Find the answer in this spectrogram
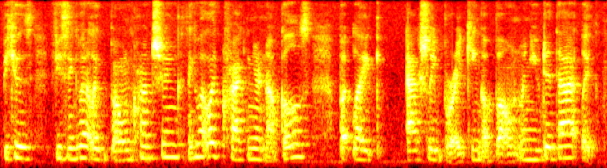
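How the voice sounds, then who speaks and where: A woman's voice: mid-range voice, moderate pace. A young woman in her late teens telling a casual personal story in a rambling, conversational way, peppered with filler "like". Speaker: vlogger. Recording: echoey room with faint background noise.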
